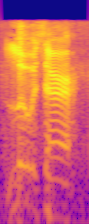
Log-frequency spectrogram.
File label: loser, male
